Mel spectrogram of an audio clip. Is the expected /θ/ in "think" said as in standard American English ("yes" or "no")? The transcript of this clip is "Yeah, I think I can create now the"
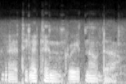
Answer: no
